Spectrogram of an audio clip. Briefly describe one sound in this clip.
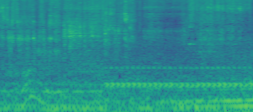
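A hand tool clicks and scrapes against engine metal.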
